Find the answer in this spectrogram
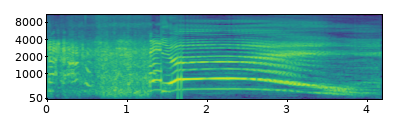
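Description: Water splashing as a person plunges headfirst into shallow muddy water, followed by a loud, long held note that slides down in pitch near the end.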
